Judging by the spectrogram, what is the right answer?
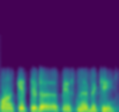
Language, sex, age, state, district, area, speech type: Odia, female, 60+, Odisha, Gajapati, rural, conversation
